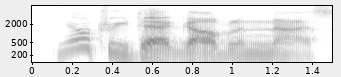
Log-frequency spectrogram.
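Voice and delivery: mocking sneer in a swooping sing-song. A narrator voices a guard letting three players out, sneering. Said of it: "He'll say with a sneer".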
